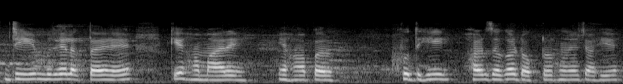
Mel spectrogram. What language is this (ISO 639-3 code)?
urd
